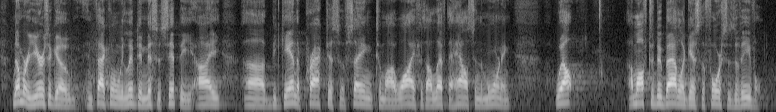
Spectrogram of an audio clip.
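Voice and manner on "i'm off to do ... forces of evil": ordinary talk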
